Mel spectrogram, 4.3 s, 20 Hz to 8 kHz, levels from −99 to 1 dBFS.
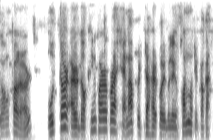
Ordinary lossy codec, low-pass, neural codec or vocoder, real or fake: Opus, 16 kbps; 7.2 kHz; codec, 16 kHz, 4 kbps, X-Codec, HuBERT features, trained on balanced general audio; fake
